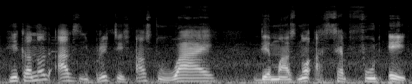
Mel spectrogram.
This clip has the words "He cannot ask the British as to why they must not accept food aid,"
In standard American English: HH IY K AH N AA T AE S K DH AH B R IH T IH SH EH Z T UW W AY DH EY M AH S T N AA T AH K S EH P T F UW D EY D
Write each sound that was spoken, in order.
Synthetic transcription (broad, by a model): HH IY K AH N AA T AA K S B R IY T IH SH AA S T UW W AY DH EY M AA S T N AA T AH K S EH P T F UW D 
